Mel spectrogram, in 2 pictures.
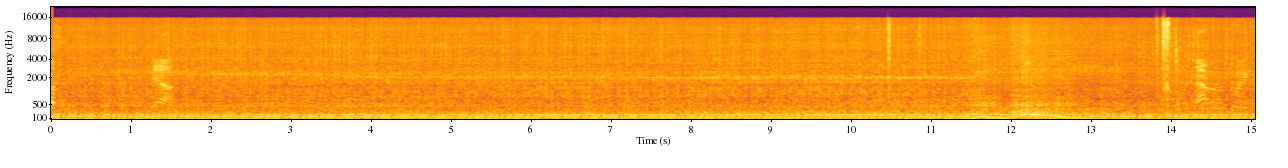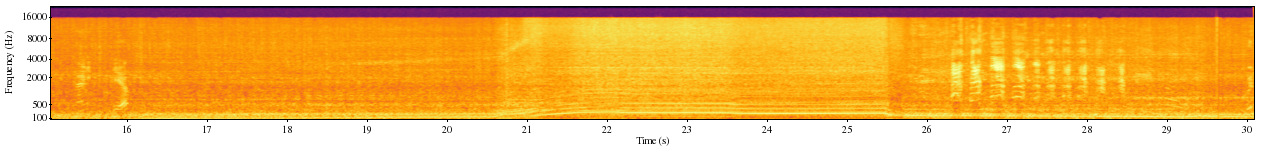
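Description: Twin-turbo Chevy S10 pickup engine heard from inside the cab, running steadily at cruise, then revving up under hard acceleration about 21 seconds in, the pitch climbing and holding high for a few seconds before it lets off and settles back to a steady note. The engine is freshly tuned and pulls cleanly.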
